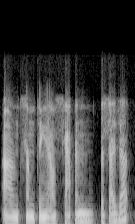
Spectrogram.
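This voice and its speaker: A man with a Californian accent hosting and moderating a call-in show, relaxed and full of fillers. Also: medium pitch, normal speed, vocal fry, no room sound. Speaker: host and moderator. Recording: phone-like conference call line.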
